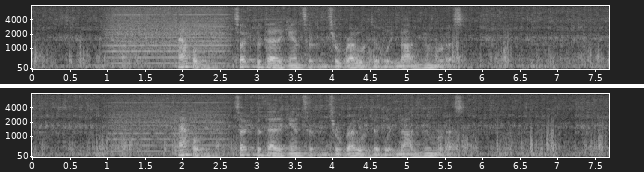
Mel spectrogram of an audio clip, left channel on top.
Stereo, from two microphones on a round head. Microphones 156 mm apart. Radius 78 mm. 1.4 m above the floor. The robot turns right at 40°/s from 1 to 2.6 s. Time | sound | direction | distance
1.9 | a man speaking | 75° left (ahead or behind) | 1.5 m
